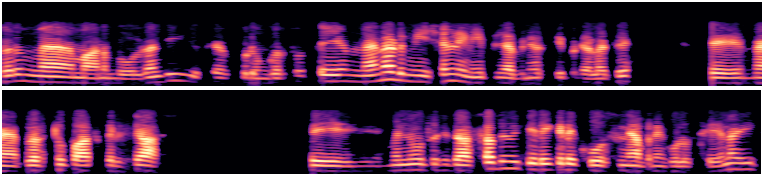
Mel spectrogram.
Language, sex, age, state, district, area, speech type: Punjabi, male, 18-30, Punjab, Patiala, urban, conversation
